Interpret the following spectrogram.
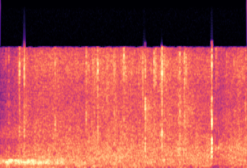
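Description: Steady, dense hiss-like din of an indoor swimming hall, full of small crackles, with the last of the announcer's voice echoing around the hall at the start.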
